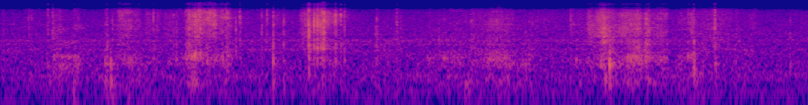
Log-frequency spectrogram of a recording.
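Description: Small plastic bag and paper instruction leaflet rustling and crinkling as they are handled, in a few short bursts.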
